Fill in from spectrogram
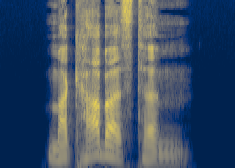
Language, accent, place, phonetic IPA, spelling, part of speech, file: German, Germany, Berlin, [maˈkaːbɐstəm], makaberstem, adjective, De-makaberstem.ogg
- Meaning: strong dative masculine/neuter singular superlative degree of makaber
